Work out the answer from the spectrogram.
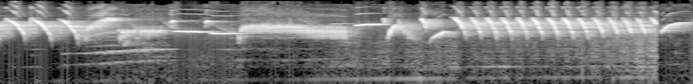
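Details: Canary master song meant to make young birds learn to sing fast: varied phrases of quick sweeps and held whistles leading into a long rapid roll, with a faint low hum behind.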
